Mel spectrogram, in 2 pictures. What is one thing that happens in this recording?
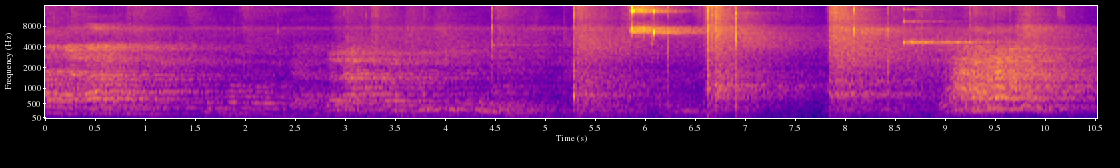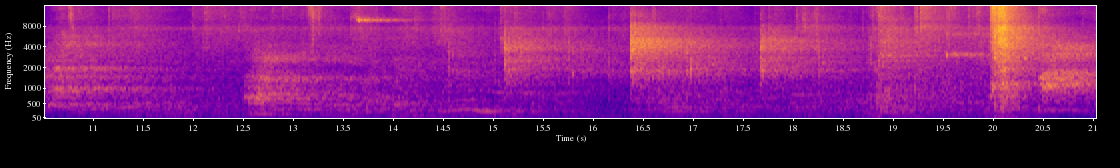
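Men call out during play in a large echoing hall.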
